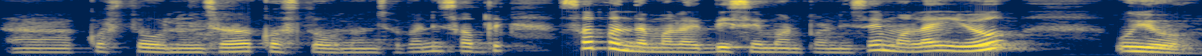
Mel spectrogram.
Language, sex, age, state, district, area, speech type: Nepali, female, 45-60, West Bengal, Kalimpong, rural, spontaneous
